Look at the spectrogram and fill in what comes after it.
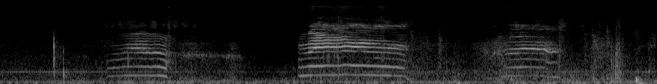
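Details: Talkative rescued house cat meowing indoors to make a request: three clear, harmonic meows about two seconds apart, the middle one longest and loudest, against a quiet room hum.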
